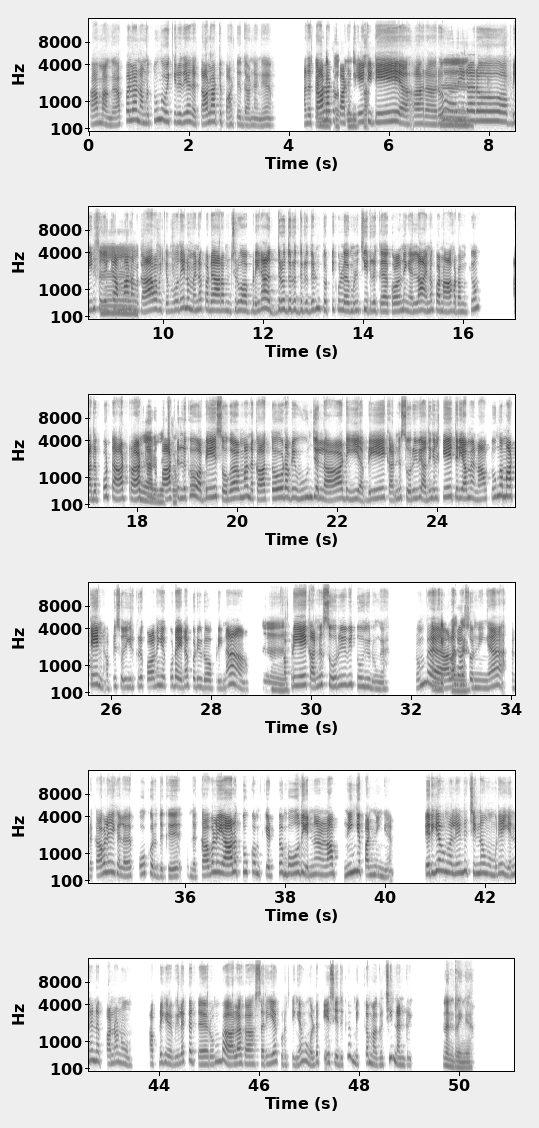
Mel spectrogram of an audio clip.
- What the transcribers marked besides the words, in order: singing: "ஆறாரோ! ஆரிறாரோ!"; tapping; drawn out: "ம்"; other background noise; drawn out: "ம்"; "ஆரம்பிக்கும்" said as "ஆகம்பிக்கும்"; "பாட்டுக்கும்" said as "பாட்டுலுக்கும்"; "கெடும்போது" said as "கெட்டும்போது"
- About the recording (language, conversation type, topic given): Tamil, podcast, கவலைகள் தூக்கத்தை கெடுக்கும் பொழுது நீங்கள் என்ன செய்கிறீர்கள்?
